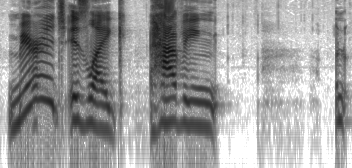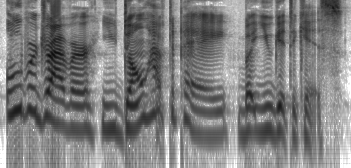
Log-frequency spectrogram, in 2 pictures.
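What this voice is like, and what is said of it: Loud, yelling delivery. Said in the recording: “I'm sorry I'm yelling. I had caffeine today.”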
